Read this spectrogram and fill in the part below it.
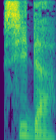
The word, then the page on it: Sida: francais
